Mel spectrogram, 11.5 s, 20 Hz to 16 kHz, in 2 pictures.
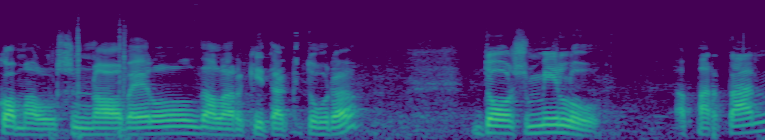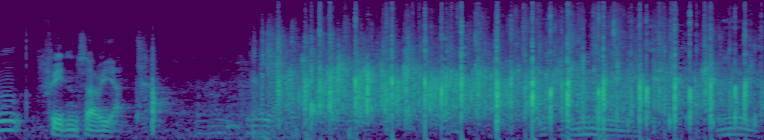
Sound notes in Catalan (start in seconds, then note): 7.6 Aplaudiment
